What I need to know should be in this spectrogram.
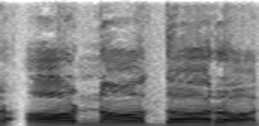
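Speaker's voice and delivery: अ न द र very slowly, each sound apart; drawn-out separate syllables in अ न द र; sounded out letter sounds. Shown as a demonstration. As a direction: sound out अ, न, द, र one by one. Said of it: "देखिए यहाँ पे".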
